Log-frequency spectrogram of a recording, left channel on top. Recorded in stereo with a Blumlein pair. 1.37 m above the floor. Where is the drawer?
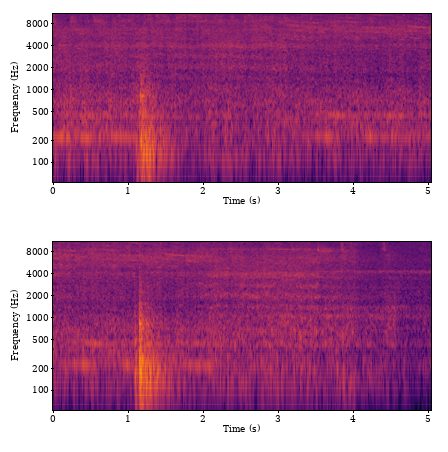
40° right, 1.5 m.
